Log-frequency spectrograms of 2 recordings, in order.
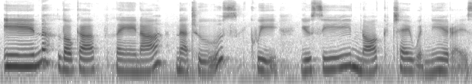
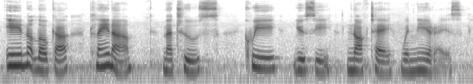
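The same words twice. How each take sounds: First: Long vowels are stressed, following the verse rhythm. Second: Normal word stress is used, like ordinary prose. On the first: "the length more" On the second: "If I were reading it like prose"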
